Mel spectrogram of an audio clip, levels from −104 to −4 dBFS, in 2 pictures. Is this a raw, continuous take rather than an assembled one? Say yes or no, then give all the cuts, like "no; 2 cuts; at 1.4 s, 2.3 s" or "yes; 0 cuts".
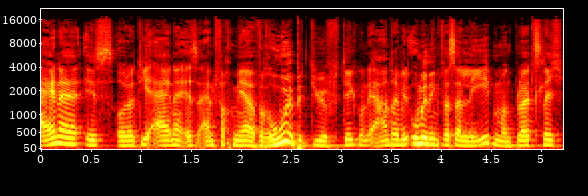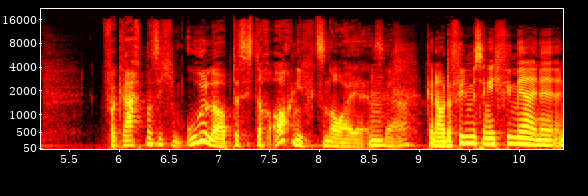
yes; 0 cuts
